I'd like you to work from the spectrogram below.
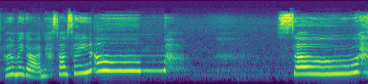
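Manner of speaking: high, loud squeal of self-annoyance; real giggly exasperation; exasperated at herself. Real, not acted. Scolding herself for saying um.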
